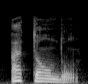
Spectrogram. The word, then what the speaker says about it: attendons: nous, so ons, okay, you don't pronounce the s, so you get only this on sound, okay. Attendons, nous attendons, so we'll make the link between the two, la liaison.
